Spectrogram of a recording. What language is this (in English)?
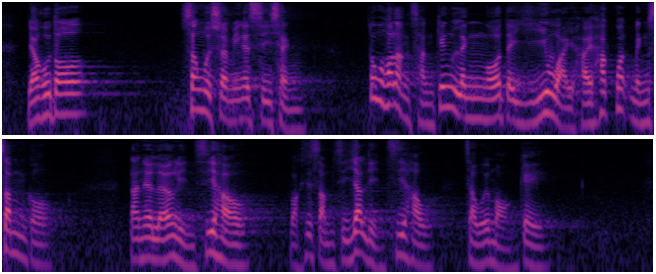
Cantonese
